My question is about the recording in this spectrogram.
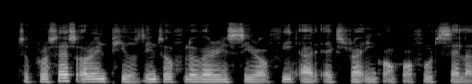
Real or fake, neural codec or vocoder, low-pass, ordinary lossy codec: real; none; none; none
